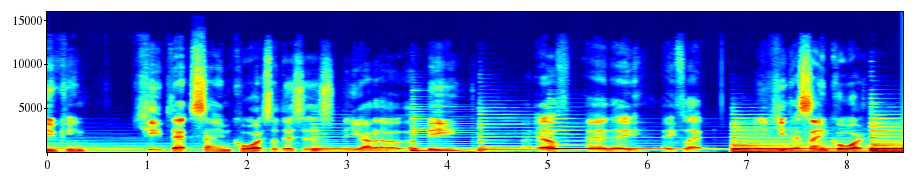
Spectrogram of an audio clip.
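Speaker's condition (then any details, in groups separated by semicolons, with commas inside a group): No condition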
